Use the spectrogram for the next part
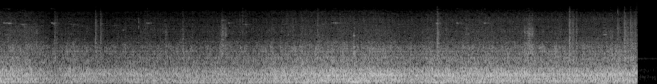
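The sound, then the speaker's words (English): A Humvee rumbles along steadily with a loud, continuous low engine drone and rattling, unbroken for several seconds before cutting off abruptly. “There's a Humvee moving sound.”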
